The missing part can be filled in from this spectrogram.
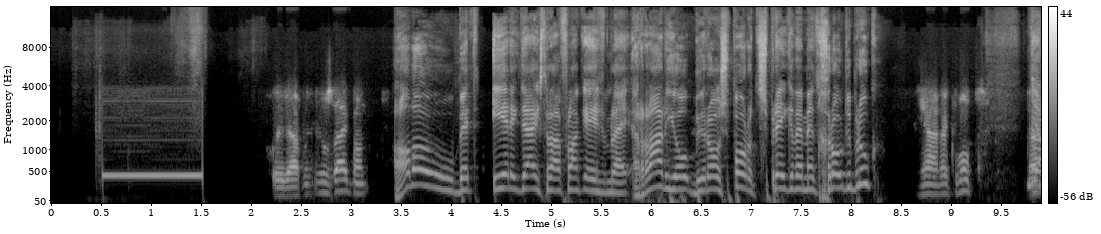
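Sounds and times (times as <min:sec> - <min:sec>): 
telephone ringing tone while placing a call: 0:00.5 - 0:01.5
speech: 0:02.2 - 0:09.8.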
